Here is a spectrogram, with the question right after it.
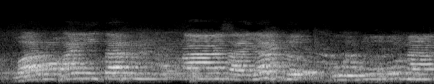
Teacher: Waro'aitan nasa yadkhuluna. Nah, di sini ada huruf qalqalah berupa dal. Yadkhuluna dipantulkan, jangan sampai tidak dipantulkan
